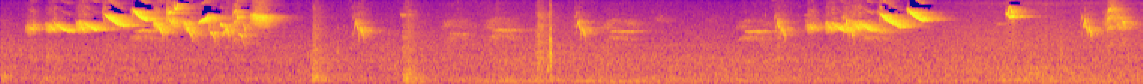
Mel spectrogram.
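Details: A pet double-collared seedeater sings long, fast twittering phrases of high sweeping notes at start and end, with sparse chips and a few knocks in between.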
